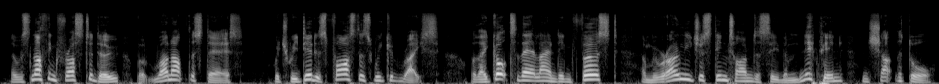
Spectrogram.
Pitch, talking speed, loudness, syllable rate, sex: 155 Hz, 280 wpm, -21 LUFS, 6.1 syllables/s, male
